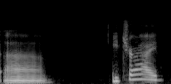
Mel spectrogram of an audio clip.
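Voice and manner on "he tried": high, meek little voice; sissy epitaph voice. Acted. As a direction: give a wimpy epitaph in a raised pitch. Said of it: "I'll take the sissy epitaph".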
